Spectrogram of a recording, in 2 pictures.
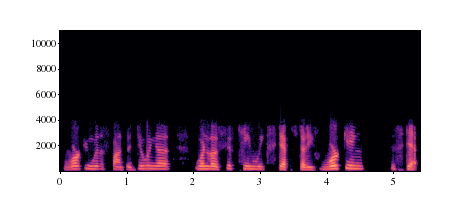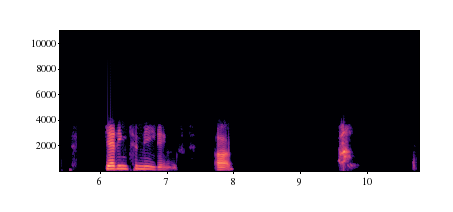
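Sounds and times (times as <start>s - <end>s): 
speech: 0.1s - 5.4s, 6.1s - 8.0s
dog barking in a small apartment: 9.6s - 9.8s.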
